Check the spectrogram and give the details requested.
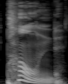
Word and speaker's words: pwned: called Have I Been Pwned? That's owned spelled with a P.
